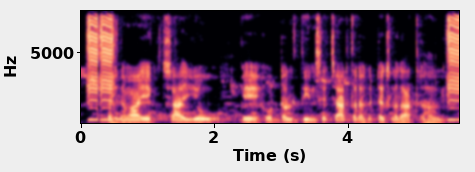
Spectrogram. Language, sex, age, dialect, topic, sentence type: Bhojpuri, male, 36-40, Western, banking, statement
